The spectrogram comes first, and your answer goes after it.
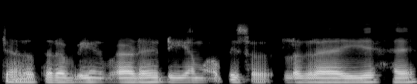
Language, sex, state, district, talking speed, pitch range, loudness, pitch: Hindi, male, Uttar Pradesh, Deoria, 170 wpm, 100-105 Hz, -16 LUFS, 100 Hz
